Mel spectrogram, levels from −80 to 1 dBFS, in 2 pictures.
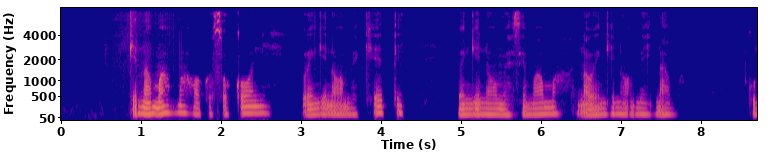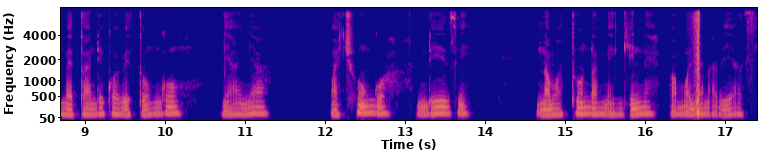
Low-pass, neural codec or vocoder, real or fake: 7.2 kHz; none; real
